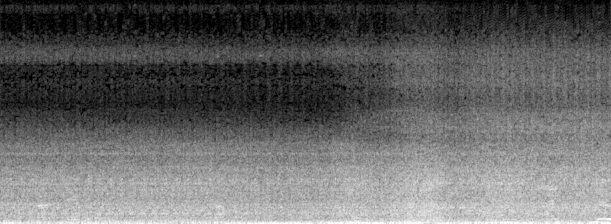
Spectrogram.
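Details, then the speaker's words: Engine, heard at the tailpipe, cold and running rich/loaded up after work: steady low rumble, much smoother than the earlier put-put, slight unevenness remains; carburetor needs readjusting and a spark plug likely needs changing. "it's cold running but it's definitely a lot smoother we'll go to the tail pipe before it had a put putt putt putt to it"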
